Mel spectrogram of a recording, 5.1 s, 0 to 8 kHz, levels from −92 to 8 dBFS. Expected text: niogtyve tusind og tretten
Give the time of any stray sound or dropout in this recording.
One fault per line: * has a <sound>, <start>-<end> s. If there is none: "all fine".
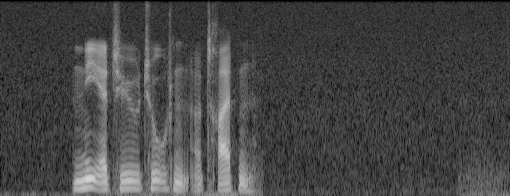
all fine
